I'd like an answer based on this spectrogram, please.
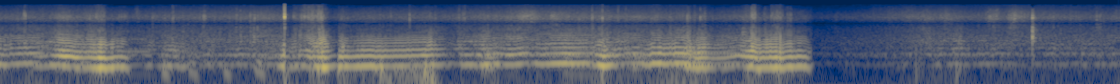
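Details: Honey bees from an aggressive colony swarming loudly as their top bar hive is taken apart and moved; steady droning hum with shifting pitches, a sharp knock, then the buzz cuts off to a quieter background.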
